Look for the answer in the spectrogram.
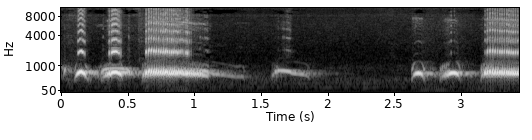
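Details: Spotted dove singing loudly and close: two short hollow coos, a long drawn-out harsh coo, softer fading notes, a pause, then the same phrase starting again.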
